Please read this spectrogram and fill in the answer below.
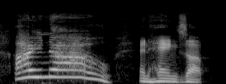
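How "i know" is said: very high-pitched shrieking scream. Retelling how the other person screamed back, imitating someone screaming. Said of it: "he screams back".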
